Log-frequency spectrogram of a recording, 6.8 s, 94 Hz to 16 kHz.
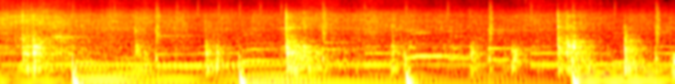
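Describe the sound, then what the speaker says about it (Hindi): Vegetables for leftover-rice manchurian are stir-fried in a hot pan. A steady sizzle runs underneath, and a spatula scrapes and tosses in regular strokes about every second and a half. No talk is heard. "देखिए 2 मिनट तक सब्जियों को हल्का सा पका लेते हैं।"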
